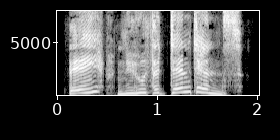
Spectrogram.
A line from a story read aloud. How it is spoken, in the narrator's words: She yelled it, almost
